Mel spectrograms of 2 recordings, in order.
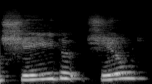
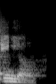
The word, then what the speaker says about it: Cheadle: Macy, Burt Reynolds, John Shield. How do you pronounce it? Cheadle.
